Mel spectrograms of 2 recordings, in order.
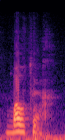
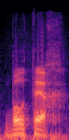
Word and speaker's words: Bowtech: Правильно или Bowtech? Как правильно говорится? – Bowtech. – Bowtech, правильно. Вот.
